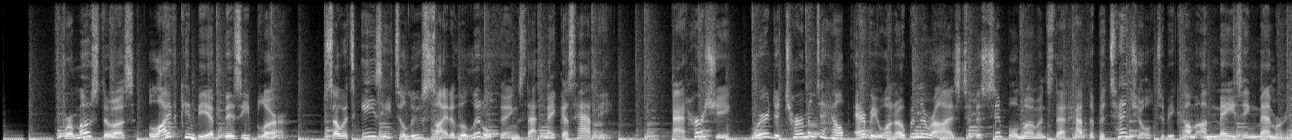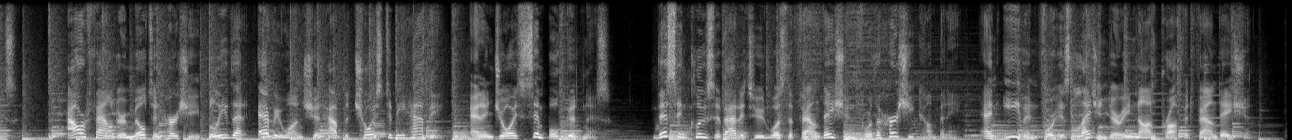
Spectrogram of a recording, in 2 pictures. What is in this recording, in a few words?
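Mid-Atlantic Male Voice Over; Commercial; Hershey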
